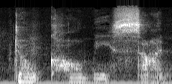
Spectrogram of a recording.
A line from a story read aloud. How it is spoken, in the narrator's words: Adolin hissed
